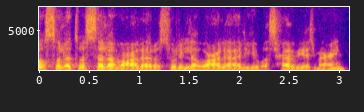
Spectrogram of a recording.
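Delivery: ordinary delivery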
